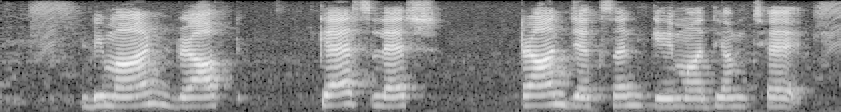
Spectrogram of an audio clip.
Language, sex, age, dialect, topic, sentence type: Maithili, female, 36-40, Angika, banking, statement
